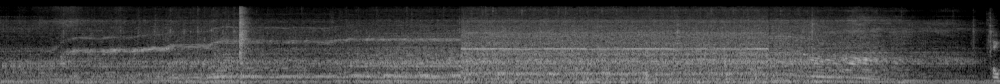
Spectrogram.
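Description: KitchenAid tilt-head stand mixer running, its wire whisk beating cream cheese and sugar. The motor's whine steps up in pitch as the speed is raised, with a single click about two and a half seconds in, then winds down and stops near the end as the mixer is switched off.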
